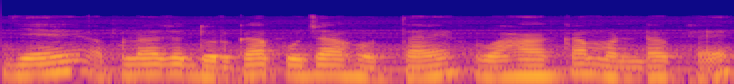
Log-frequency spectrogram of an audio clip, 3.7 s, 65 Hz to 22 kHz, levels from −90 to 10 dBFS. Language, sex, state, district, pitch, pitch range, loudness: Hindi, male, Odisha, Khordha, 125 Hz, 110-130 Hz, -17 LUFS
